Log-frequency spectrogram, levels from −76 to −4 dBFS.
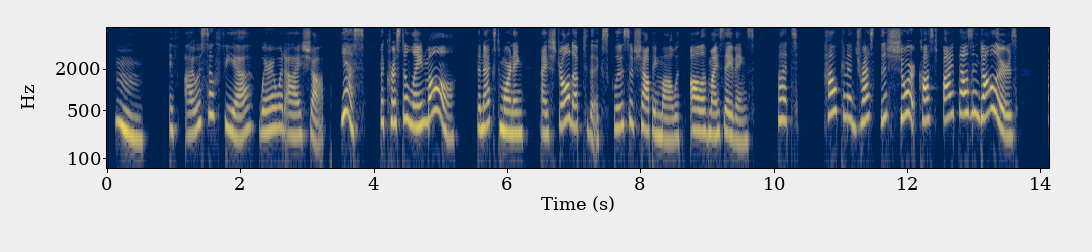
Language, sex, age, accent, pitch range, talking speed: English, female, 10-29, American, 230-340 Hz, 165 wpm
